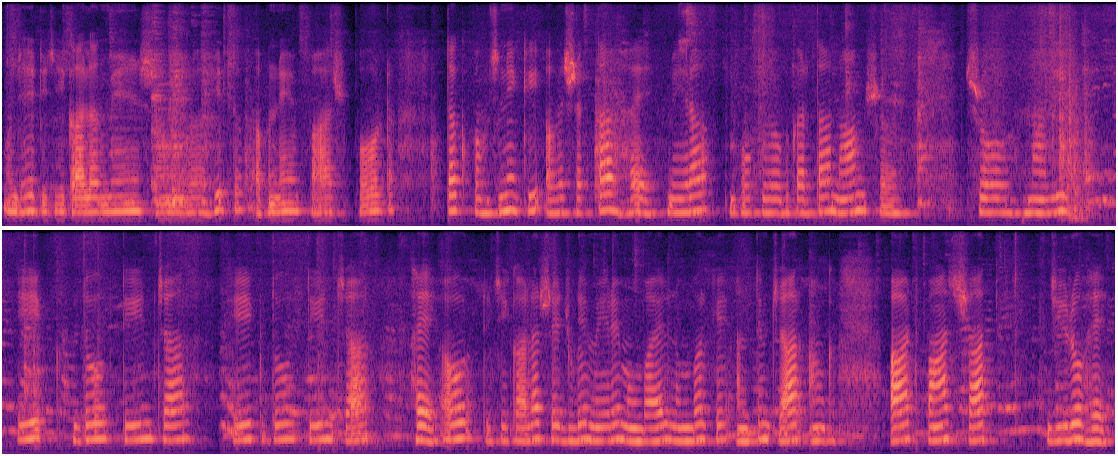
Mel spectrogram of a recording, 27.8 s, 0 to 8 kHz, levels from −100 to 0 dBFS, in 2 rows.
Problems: none marked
